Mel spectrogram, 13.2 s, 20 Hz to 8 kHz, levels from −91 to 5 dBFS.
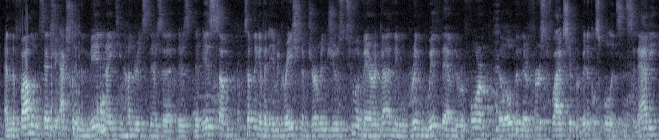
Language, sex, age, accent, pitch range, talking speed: English, male, 40-59, American, 120-140 Hz, 180 wpm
